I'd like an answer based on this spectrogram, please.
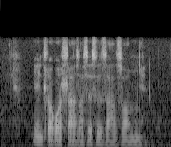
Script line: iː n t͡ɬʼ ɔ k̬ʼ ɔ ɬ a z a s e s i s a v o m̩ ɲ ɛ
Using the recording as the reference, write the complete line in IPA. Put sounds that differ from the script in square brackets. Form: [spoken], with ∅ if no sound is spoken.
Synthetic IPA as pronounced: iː n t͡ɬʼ ɔ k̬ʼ ɔ ɬ a z a s e s i [z] a [z] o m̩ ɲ ɛ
